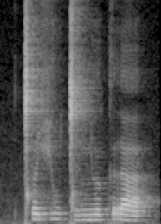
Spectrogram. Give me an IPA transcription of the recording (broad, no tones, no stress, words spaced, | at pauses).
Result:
ǀʰəço̤ǀə̤ ɲɵkra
